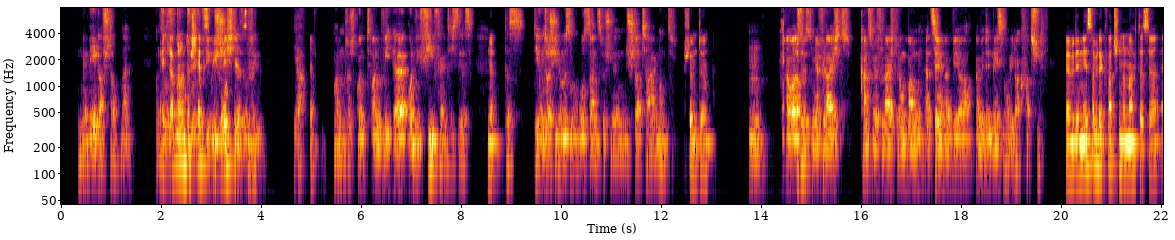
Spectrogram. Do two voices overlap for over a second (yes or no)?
yes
